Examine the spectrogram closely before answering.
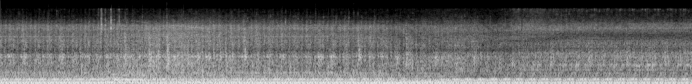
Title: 05 300C, 5.7 hemi engine knock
